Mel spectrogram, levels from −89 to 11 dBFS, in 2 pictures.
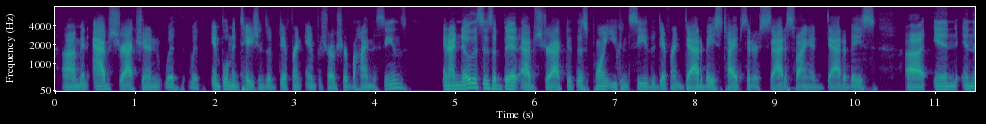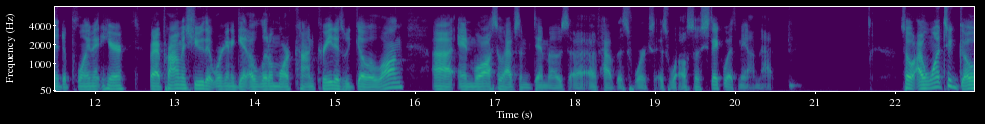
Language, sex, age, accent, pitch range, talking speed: English, male, 30-49, American, 90-110 Hz, 215 wpm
